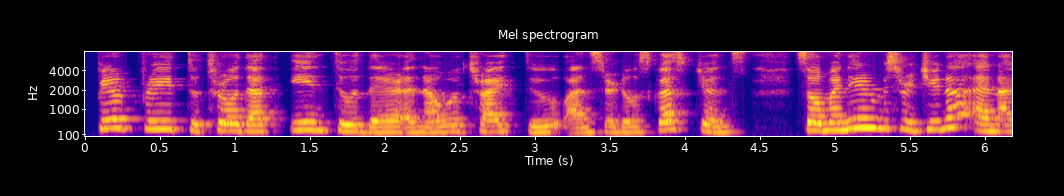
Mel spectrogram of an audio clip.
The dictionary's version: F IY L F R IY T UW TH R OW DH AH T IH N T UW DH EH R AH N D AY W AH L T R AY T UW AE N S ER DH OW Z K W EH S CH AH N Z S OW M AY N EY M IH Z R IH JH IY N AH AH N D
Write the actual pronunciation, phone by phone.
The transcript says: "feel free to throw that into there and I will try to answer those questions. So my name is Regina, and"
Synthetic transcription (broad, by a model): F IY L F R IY T UW T R OW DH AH T IH N T UW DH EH R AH N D AY W AH L T R AY T UW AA N S ER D OW S K W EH S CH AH N S OW M AY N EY M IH S R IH JH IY N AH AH N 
